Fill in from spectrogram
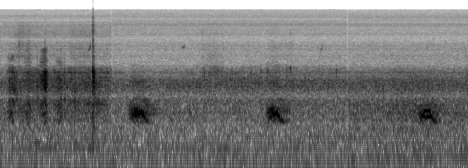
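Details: Snowy Owl giving three short, gruff, raspy barks about two seconds apart, low in pitch, over a steady hiss with a couple of faint clicks early on.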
